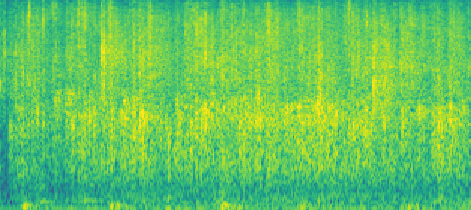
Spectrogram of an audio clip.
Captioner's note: applause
